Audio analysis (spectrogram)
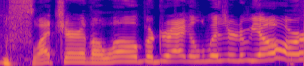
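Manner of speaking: high, theatrical wizard proclamation; hammed-up announcement. Host reads wizard donor title, high mock proclamation. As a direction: proclaim it high and grandly silly.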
